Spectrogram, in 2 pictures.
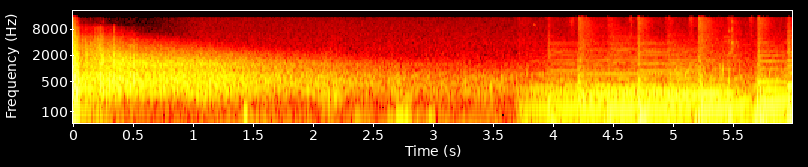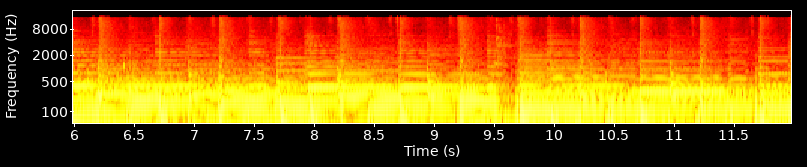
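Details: A loud bang fades into a hiss, then rhythmic music with repeated notes and percussion follows, and no animal sound.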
